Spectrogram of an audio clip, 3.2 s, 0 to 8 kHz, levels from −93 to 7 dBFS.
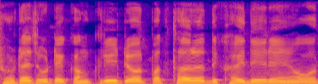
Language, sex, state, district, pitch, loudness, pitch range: Hindi, male, Rajasthan, Jaisalmer, 150 Hz, -15 LUFS, 145-165 Hz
